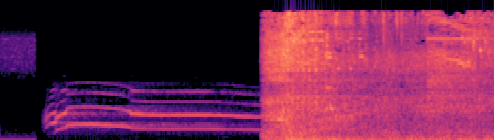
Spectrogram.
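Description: Logo sound effect: a single long wolf howl that dips slightly in pitch partway through, then a loud burst of glitchy, static-like noise from about three seconds in.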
